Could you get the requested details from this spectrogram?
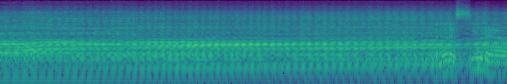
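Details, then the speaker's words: FoodSaver vacuum sealer pump evacuating a Ball jar through its hose attachment: steady, even electric drone, then a short change near the end as the pump turns off; normal pump operation. "as you can hear the pump turn off, then we're going to just disconnect this."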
